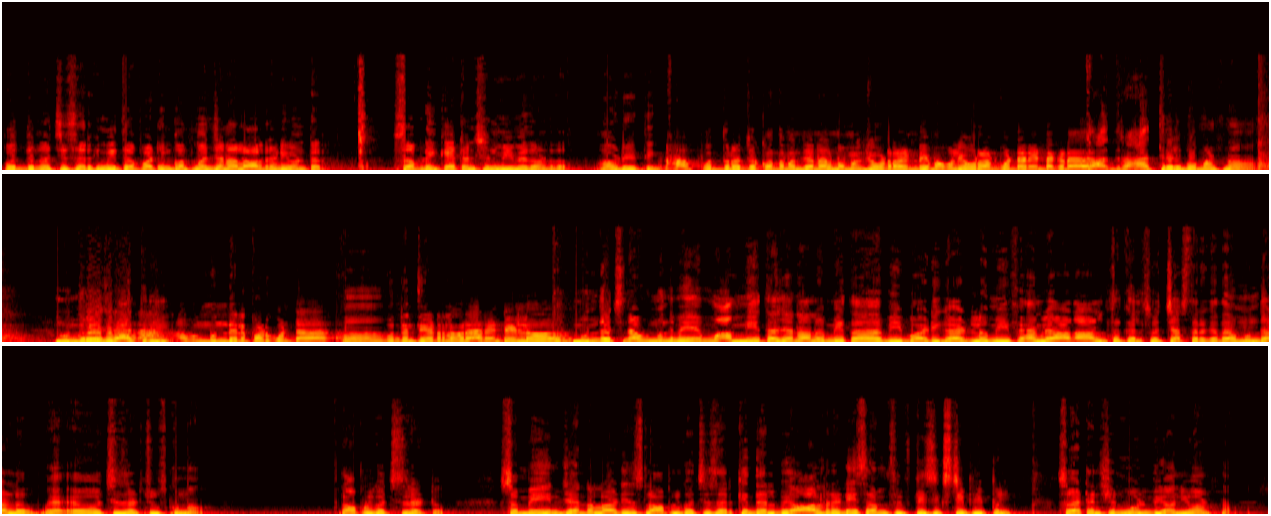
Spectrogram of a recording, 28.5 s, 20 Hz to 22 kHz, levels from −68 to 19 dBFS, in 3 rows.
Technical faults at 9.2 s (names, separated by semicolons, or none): gain pumping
